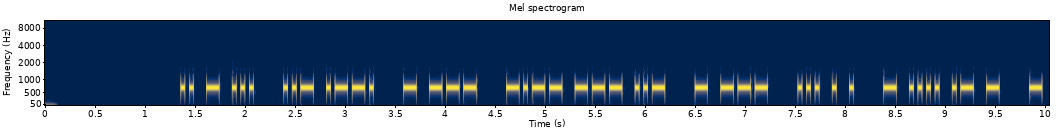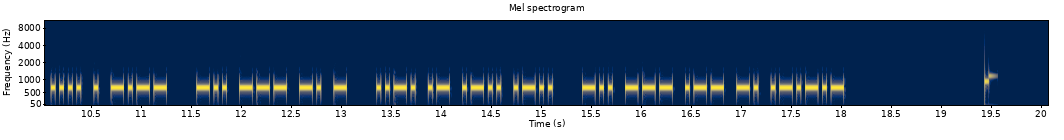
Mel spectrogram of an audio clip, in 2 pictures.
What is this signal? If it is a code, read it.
Morse code, heard as a keyed tone, about 28 wpm, 700 Hz. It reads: ITS UP TO YOU TO SEE THAT THEY DONT FALL DOWN.
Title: Sentences from Top 1000 Words - Review Part 2 - 28wpm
